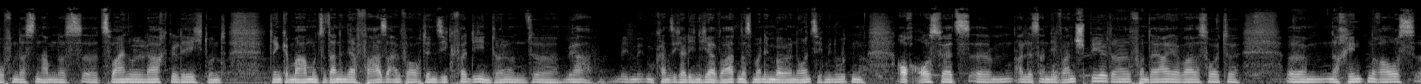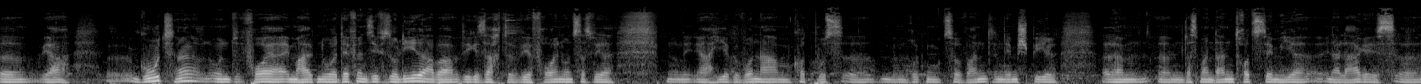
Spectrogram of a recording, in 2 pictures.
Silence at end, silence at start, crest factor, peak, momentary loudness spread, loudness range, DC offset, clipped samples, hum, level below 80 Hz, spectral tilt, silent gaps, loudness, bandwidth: 0 s; 0 s; 18 dB; -4 dBFS; 10 LU; 6 LU; under 0.1%; under 0.1%; none; -44 dBFS; -6 dB/octave; none; -22 LUFS; 15 kHz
